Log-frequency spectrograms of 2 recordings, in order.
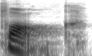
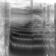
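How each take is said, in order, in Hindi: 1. K से पहले L silent है। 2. K से पहले L बोला जाता है। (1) "क्या पढ़ेंगे, फॉक" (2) "फॉल्क नहीं पढ़ेंगे"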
